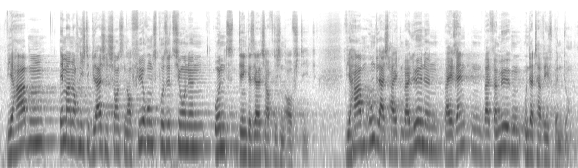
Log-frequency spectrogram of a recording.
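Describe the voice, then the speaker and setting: A man's voice: fairly high pitch, a bit bright. A young man from eastern Germany giving a combative, impassioned parliamentary speech at a lectern microphone. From Saxony, eastern Germany. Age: young adult. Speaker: member of parliament. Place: large parliament chamber. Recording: reverberant chamber with audience murmur.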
